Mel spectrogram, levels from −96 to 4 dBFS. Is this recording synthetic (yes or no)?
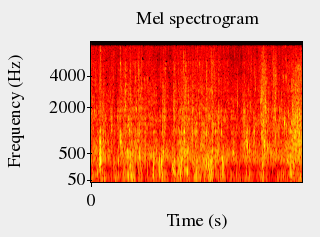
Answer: no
